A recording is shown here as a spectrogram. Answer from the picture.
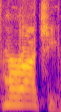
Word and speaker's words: Marachi: It's Marachi. Marachi's fine. It gets butchered all the time, so don't worry about it.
